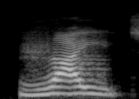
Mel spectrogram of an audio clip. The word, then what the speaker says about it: write: ह ई म, हिम, राइट। अब यहाँ पे देखिए ये WRITE है, लेकिन हम इसमें W का प्रोनाउंसिएशन नहीं करते, इसको हम बोलते हैं राइट, WRIT, राइट का मतलब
